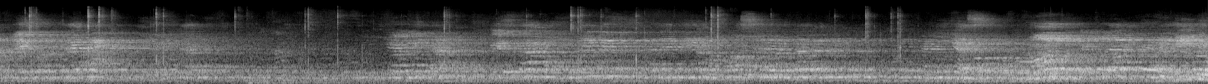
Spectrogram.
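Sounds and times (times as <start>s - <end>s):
crowd voices in echoing hall: 0.0s - 12.0s
speech in echoing hall: 0.0s - 12.0s.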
